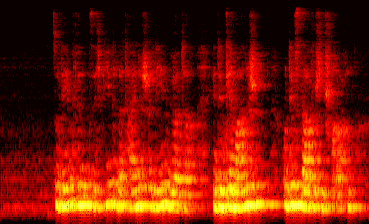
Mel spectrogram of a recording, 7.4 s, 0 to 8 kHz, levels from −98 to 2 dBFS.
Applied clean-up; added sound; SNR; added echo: none; none; none; reverberation time 0.9 s.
